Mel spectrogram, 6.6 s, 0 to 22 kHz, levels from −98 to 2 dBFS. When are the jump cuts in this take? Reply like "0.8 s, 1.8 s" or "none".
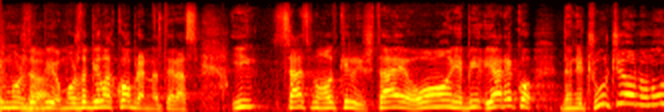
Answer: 2.3 s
